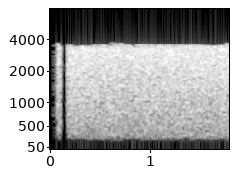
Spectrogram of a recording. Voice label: Family Radio Service (FRS)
